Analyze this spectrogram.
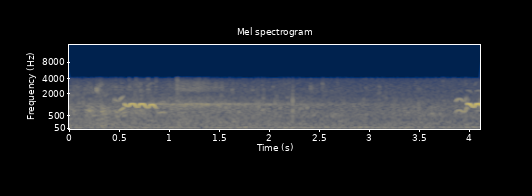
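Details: Loon on Casey Lake near Francois Lake, British Columbia, recorded while fishing. Two brief wavering tremolo bursts at mid pitch open and close the stretch over a steady low hum.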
